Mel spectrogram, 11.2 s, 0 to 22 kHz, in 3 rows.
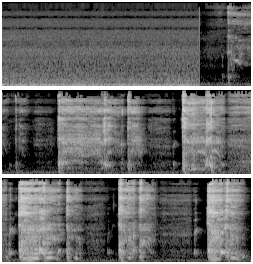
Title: #7 - this cough is still so bad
